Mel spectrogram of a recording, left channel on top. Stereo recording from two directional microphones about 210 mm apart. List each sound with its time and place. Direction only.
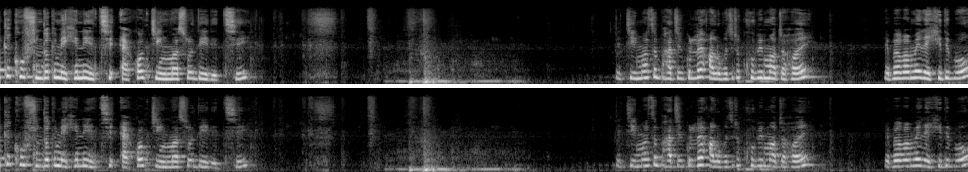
0.0 s speech: 30° left (ahead or behind)
6.2 s speech: 30° left (ahead or behind)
